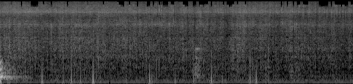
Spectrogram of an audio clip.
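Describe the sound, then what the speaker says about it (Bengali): Two large onions fry in oil with dried red chilli and bay leaves in a pan, making a steady close sizzle with a few soft spoon taps against the pan. "পেঁয়াজটাকে কিছুক্ষণ সময় ধরে ভেজে নেব"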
